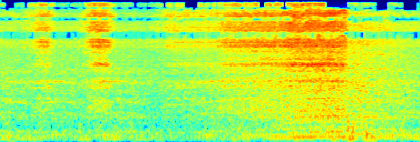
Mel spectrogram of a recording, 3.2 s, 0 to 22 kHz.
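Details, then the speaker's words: 1981 Dodge Challenger after years off the road, choke held closed manually: rough, uneven revving that stumbles and sags and won't hold idle; hesitation and stalling, suspected bad external accelerator pump or clogged passageways. "definitely no accelerator pump and it won't [Music] idle it sounds like a total turd"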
